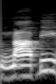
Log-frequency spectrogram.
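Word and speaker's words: נביא: 선지자 그러는 거를 어 히브리어로 나비 그래요 나비야 나비는 그 나비 그 발음 똑같아요 그 복수 꼴로 만들면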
